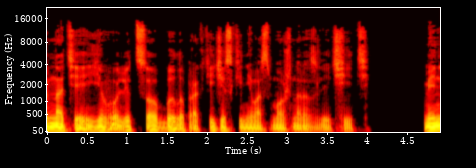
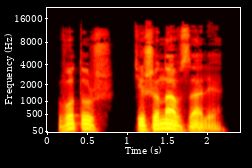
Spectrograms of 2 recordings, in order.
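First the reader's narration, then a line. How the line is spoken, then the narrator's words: Loud. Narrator (Russian): громко сказал мужчина, вышедший на сцену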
